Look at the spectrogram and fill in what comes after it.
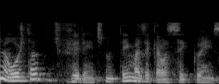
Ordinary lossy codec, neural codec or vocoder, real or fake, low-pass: MP3, 32 kbps; none; real; 7.2 kHz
